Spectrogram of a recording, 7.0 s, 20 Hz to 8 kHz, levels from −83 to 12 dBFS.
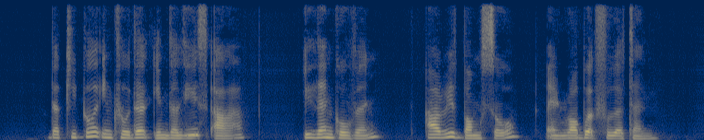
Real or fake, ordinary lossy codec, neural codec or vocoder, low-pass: fake; none; codec, 16 kHz, 1 kbps, FreqCodec, larger model; none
